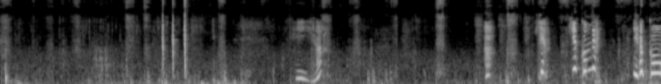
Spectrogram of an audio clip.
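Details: Staffordshire Bull Terrier puppies seeing snow for the first time: short high whines and yelps in rising and falling sweeps, clustered toward the end, between quiet stretches with human voices.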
